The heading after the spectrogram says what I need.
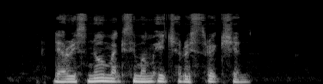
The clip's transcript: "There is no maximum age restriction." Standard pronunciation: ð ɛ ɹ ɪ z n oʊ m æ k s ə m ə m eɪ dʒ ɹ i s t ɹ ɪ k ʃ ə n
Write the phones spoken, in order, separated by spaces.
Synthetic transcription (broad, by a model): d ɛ ɹ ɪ s n oʊ m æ k s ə m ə m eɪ tʃ ɹ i s t ɹ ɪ k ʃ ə n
